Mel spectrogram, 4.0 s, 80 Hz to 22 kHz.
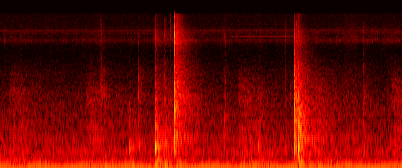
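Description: Three sharp clicks, two in quick succession in the middle and one about a second later, as a flathead screwdriver pries at the edge of a Samsung Galaxy Tab 2 10.1's glass touch panel. A steady low hum runs underneath.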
